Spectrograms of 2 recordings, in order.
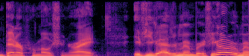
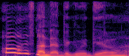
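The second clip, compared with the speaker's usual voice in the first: mock nonchalance; 6 semitones lower, 4 dB quieter than usual. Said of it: "was he pouting or was he".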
